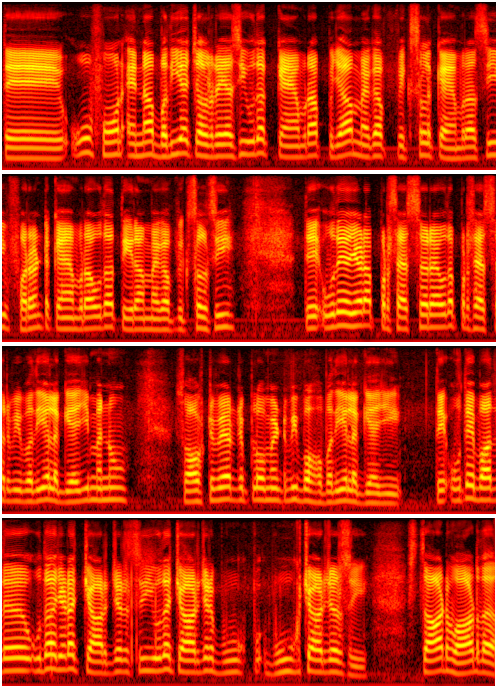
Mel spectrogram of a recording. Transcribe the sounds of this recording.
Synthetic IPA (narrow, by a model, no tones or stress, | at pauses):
t̪eːoːpʰoːnɛːnːãːbəd̪ijaːt͡ʃəlɾəaːsiːoːd̪aːkɛːmɾaːpəd͡ʒaːmɛːɡaːpʰɪksəlkɛːmɾaːsiːpʰəɾəɳʈkɛːmɾaːoːd̪aːt̪eːɾãːmɛːɡaːpɪksəlsiːt̪eːʔoːd̪eːd͡ʒeːɽaːpɾəsɛːsəɾɛːoːd̪aːpɾəsɛːsəɾʋiːʋəd̪ijaːləɡjaːd͡ʒiːmɛ̃ːnũː | sɔːpʰʈʋɛːɾɖɪploːmə̃ɳʈʋiːbɔːt̪bəd̪ijaːləɡːjaːd͡ʒiː | t̪eːʔʊd̪eːbaːd̪od̪aːd͡ʒeːɽaːt͡ʃaːɾd͡ʒəɾsiːoːd̪aːt͡ʃaːɾd͡ʒəɾbuːkbuːkt͡ʃaːɾd͡ʒəɾsiːsʈaːʈʋaːɾɖd̪aː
